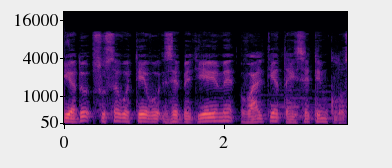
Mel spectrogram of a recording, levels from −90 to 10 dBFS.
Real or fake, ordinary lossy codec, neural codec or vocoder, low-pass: real; AAC, 32 kbps; none; 10.8 kHz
